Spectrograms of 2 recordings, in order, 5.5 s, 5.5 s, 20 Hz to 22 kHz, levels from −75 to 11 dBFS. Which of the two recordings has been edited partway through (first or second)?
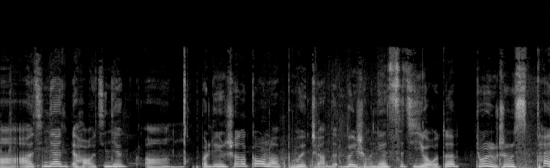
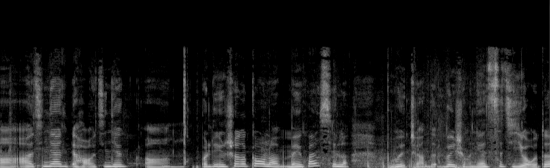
first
